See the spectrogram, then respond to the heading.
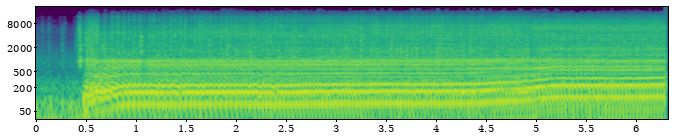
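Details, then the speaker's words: STIHL FS38 two-stroke line trimmer, first start after about two years with fresh fuel and throttle in starting position: fires and holds a steady buzzing idle, then pitch drops as the idle screw is turned down so the head doesn't spin; normal idle. "a it's going to bring the idle screw down until we get to a low enough idle that the tri ahead doesn't spin on idle"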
